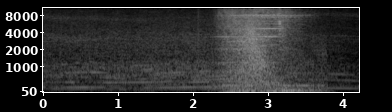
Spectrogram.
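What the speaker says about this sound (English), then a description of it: "this is the point where we eased off the throttle to let him through" Racing car engine in F1 2017 holding a steady, buzzing whine as the driver eases off the throttle, then a loud whooshing rush swells past for about a second before the engine tone drops away.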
